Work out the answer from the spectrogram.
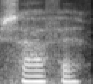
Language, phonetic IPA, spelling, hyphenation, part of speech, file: German, [ˈʃaːfə], Schafe, Scha‧fe, noun, De-Schafe.ogg
- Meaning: nominative/accusative/genitive plural of Schaf (“sheep”)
